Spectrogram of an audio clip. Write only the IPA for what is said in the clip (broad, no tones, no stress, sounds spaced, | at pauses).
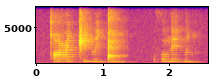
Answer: qʼ a ʕ e ʎ ǁ ɪ ʎ β e ʎ ǃ i ʎ | θ ɔ n e ŋ ɵ ʎ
